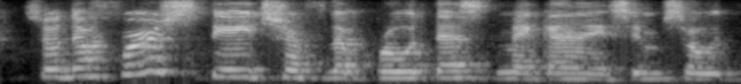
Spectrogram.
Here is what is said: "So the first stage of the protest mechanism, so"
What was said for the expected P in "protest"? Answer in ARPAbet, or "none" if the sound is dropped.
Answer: P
